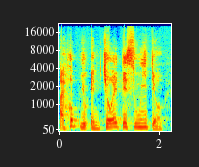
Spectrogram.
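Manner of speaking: loud, high mock Cantonese accent. Shown as a demonstration. Comedian signing off to viewers, Cantonese accent. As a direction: belt it out in a forceful Cantonese accent. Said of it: "in my Cantonese accent".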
